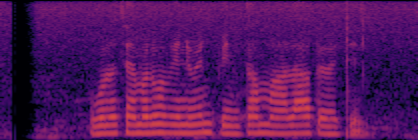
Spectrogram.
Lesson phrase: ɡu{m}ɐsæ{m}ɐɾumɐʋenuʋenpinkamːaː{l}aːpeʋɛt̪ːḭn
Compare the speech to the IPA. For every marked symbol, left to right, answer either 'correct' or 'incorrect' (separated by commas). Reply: incorrect, correct, correct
